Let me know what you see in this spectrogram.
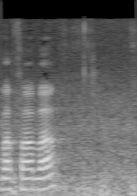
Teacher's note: ये ओष्ठ होता है, प, फ, ब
